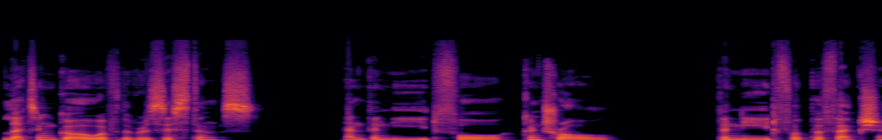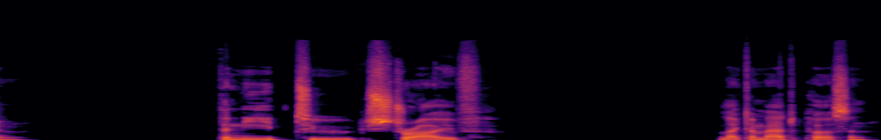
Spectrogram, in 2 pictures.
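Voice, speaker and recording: A man leading a guided meditation as a teacher, speaking calmly in short phrases with long pauses. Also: low-pitched.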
